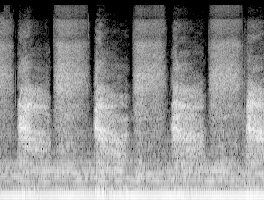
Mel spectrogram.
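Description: Forceful rhythmic breathing in a hybrid breathwork exercise, about five strong, close breath cycles of sharp inhales and exhales over a steady low hum.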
